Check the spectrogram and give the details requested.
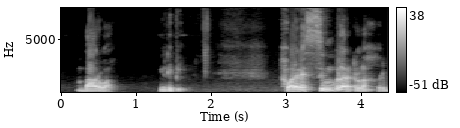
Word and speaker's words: Barrois: ഇതിൻ്റെ പേര് പലരും തെറ്റിച്ചാണ് ഉച്ചരിക്കുന്നത്. യഥാർത്ഥത്തിൽ ഇതിൻ്റെ പേര് മാർക്ക് ആന്ത്വാൻ ബാർവ ഗാനിമെഡ് എന്നാണ് പെർഫ്യൂമിൻ്റെ ഫ്രഞ്ച് ഉച്ചാരണ ശൈലിയിൽ പ്രൊനൗൺസ് ചെയ്യേണ്ടത്.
